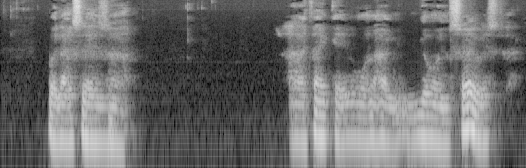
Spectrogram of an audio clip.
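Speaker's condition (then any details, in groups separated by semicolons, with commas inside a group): Parkinson's; about 5 years since onset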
